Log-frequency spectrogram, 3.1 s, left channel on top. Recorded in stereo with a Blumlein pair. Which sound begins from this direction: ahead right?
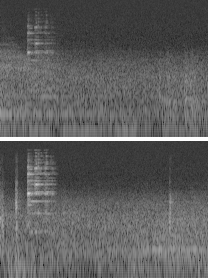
Dishes clattering, at 0.4 s.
